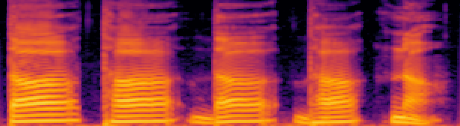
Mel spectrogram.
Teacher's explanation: चौथा पॉइंट है ता वर्ग, इसके अंतर्गत ता, था, दा, धा, ना ये आते हैं। ये जो है दांतों का स्पर्श करते हुए बोले जाते हैं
